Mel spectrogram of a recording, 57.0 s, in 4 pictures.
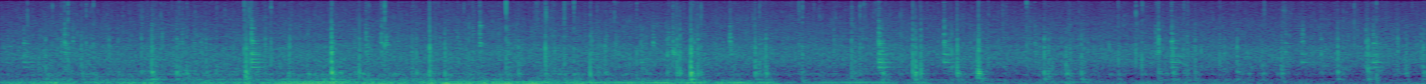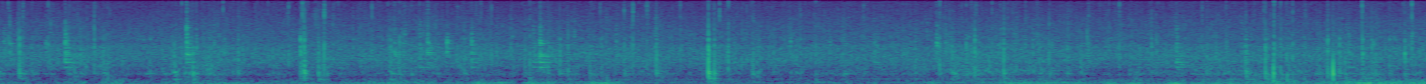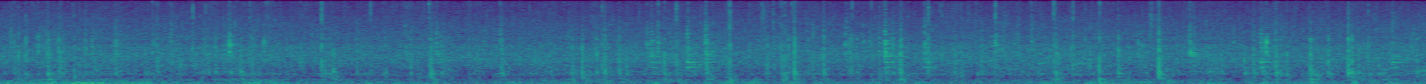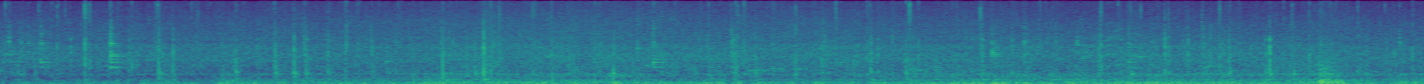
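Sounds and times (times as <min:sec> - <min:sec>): rain falling: 0:00.0 - 0:57.0
drops ticking: 0:00.1 - 0:57.0.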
